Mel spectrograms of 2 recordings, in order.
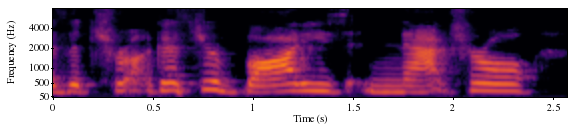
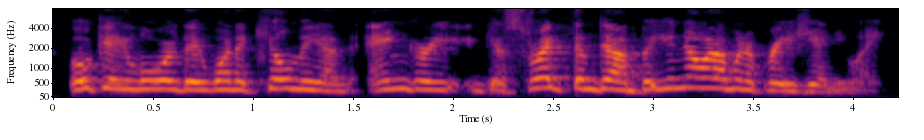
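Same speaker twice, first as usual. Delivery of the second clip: raised, louder anguished plea to God; voicing David's prayer; 5 semitones higher, 3 dB louder than usual. David crying out to God from the Psalms, urgent raised plea. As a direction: pour out David's fear and fury, then defiant praise. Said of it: "they all are David".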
